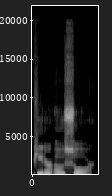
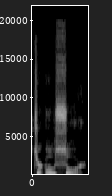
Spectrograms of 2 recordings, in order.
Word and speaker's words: pterosaur: First up, the Peter Our ouch, that's almost like calling a T-Rex a T-Rex orus.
